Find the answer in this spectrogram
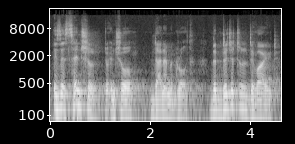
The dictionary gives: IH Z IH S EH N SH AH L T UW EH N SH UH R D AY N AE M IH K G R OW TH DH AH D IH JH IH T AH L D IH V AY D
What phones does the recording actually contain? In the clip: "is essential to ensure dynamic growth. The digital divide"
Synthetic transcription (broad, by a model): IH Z IH S EH N SH AH L T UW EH N SH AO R D AY N AE M IH K G R OW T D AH D IH JH IH T AH L D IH V AY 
